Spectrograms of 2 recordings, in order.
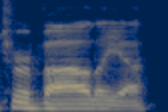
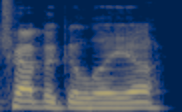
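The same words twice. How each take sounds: First: The G in the middle is silent. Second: The G in the middle is pronounced. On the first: The speaker calls it right. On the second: The speaker calls it wrong.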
